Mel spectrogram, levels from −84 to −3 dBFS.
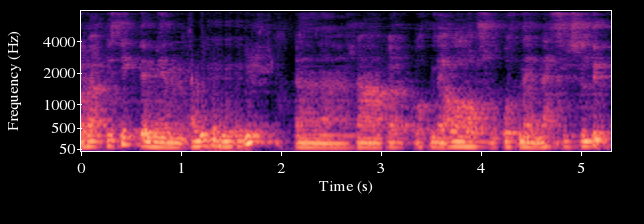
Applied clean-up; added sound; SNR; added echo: neural separator model SepFormer DNS4.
